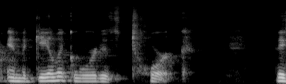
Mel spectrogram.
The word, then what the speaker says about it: torc: So boar in the Gaelic word is torc. They spell it Torc, but it's pronounced torc, according to the pronunciation guide anyway.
